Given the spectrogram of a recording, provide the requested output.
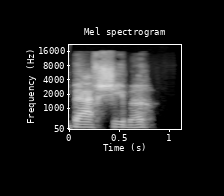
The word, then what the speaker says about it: Bathsheba: I looked it up. It's actually Bathsheba. – Okay, well that's not what my it's spelled Bath and then Sheba.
